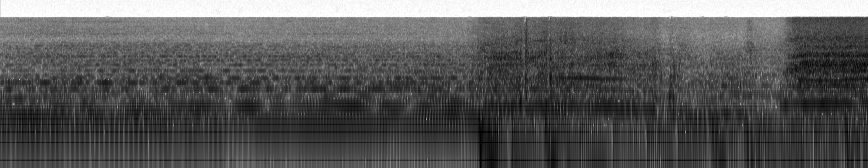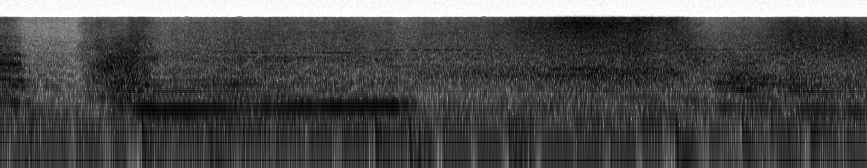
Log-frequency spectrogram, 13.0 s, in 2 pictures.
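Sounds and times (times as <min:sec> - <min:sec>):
sports car engine revving: 0:03.6 - 0:13.0
tyre and road noise: 0:03.6 - 0:13.0.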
